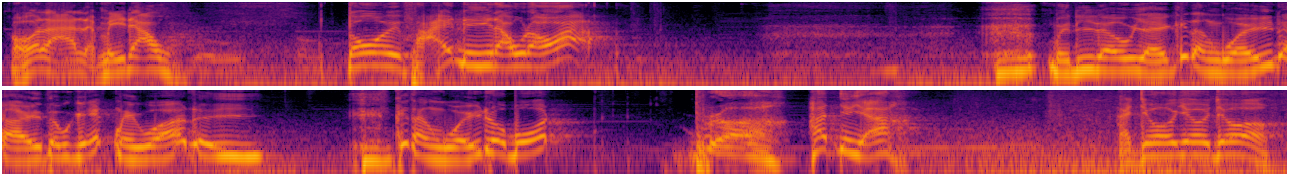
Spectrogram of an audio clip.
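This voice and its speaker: A man gives excited reaction commentary, often shouting and dropping English exclamations. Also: high voice, moderate pace, long pauses, faint music behind. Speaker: YouTuber reacting to an animated series.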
